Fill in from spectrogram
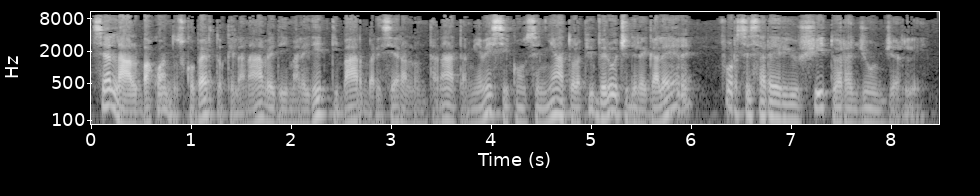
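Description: A man voicing a hot-tempered young prince who shouts and rants. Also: deep voice, big pitch swings, quick pace, gravelly, few pauses, slightly rough, exaggerated voice. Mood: furious. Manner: shouting, ranting.

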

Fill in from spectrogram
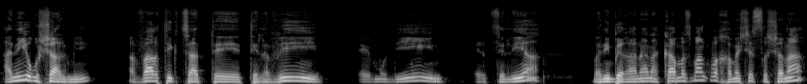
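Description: Mellow-voiced man, eager podcast co-host. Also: medium pitch, no room sound, clean studio sound. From Israel. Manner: enthusiastic, repeats words for emphasis. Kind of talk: casual chat.

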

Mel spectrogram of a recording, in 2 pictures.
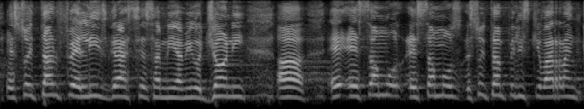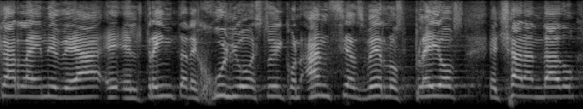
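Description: High-voiced pastor preaching in a hall. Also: male voice. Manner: reads scripture slowly, then chats casually with the congregation. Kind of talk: sermon. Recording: reverberant hall.

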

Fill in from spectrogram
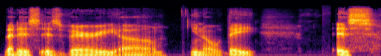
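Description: Very deep-voiced male host. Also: little pitch movement, takes it slowly, bright, forceful tone, no echo. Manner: hesitant, many ums. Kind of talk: podcast interview.

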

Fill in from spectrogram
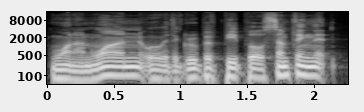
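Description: A man with an extremely deep, low voice co-hosts a casual podcast chat. He gives earnest advice and drifts into goofy, playful riffs. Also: fast talker, darkish tone. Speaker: podcast co-host.

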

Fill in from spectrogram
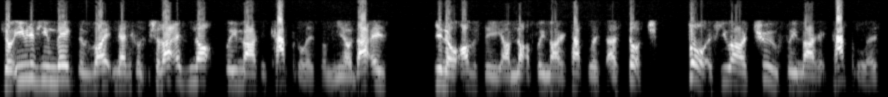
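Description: Man, slightly high pitch, earnest activist debater, challenging, heated argument, dry sound. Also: expressive, very fast, a bit bright, no echo, poor audio. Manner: earnest, challenging, pressing his point. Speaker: climate activist guest.

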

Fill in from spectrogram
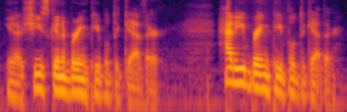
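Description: A man hosting a podcast interview, asking thoughtful, halting questions with some pauses. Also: low-pitched, wildly swooping pitch, vocal fry, sharp tone, slightly rough. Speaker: podcast host.

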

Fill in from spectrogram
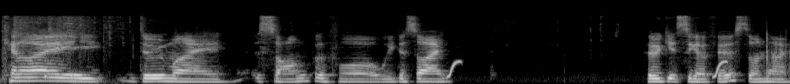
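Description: A man's voice: mid-range voice, little pitch movement, slow pace. A man playing a tabletop game, talking casually in a hesitant, tentative way. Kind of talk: casual chat. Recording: background noise with clicking.

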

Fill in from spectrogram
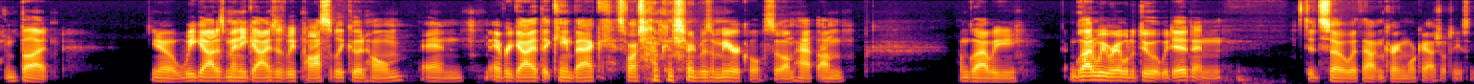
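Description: A man with a deep, low voice speaks in an earnest, reflective way, often restarting his sentences. He sounds dry and close, like a podcast host at the mic. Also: fairly even intonation, fairly quick, dry recording. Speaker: podcast host, Army veteran. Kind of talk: casual conversational interview.

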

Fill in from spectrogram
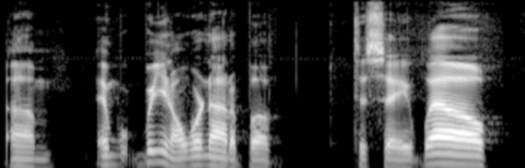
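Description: A man who designs outdoor gear, talking as a guest in a casual chat, animated and quick to laugh. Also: on the low side, no room sound. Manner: animated, laughs often, lively storytelling.

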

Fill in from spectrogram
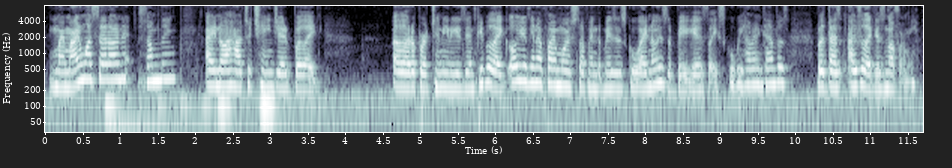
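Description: Higher-voiced young woman from Honduras. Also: quick pace, a little hiss or hum. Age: young adult. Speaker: interview guest, criminal justice student. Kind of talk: casual interview chat.

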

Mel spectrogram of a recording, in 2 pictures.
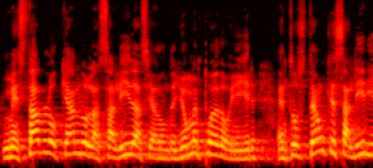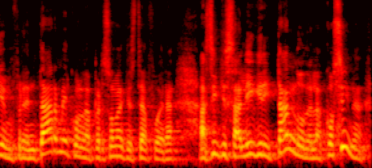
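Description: A man preaching a sermon, telling a personal story in a lively way and acting out what people said. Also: high-pitched, quick pace, hardly any pauses. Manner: lively storytelling, acts out quotes.

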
